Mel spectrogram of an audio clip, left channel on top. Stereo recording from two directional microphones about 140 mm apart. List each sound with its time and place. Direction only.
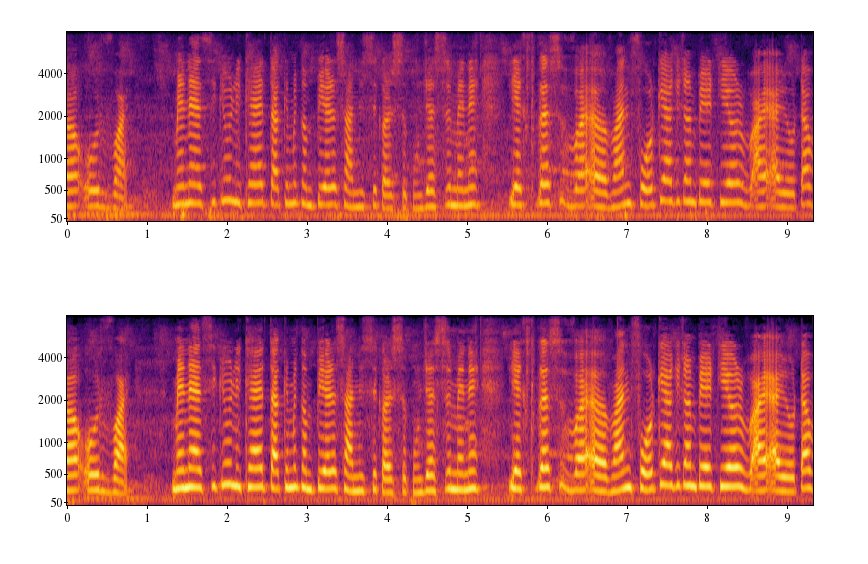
0.0 s a woman's voice: 50° right (ahead or behind)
